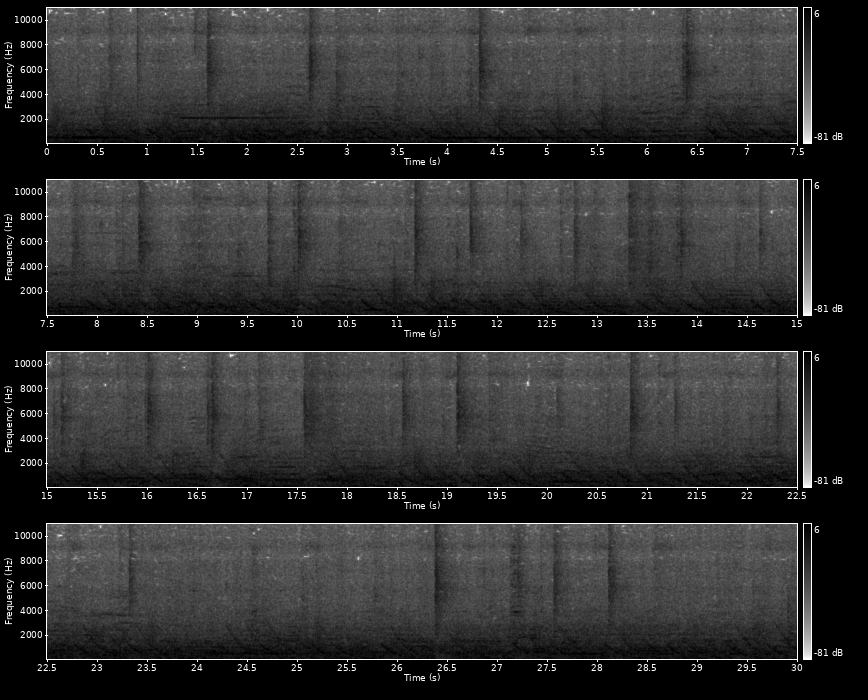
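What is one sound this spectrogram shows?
Arcade machines play loud, busy electronic music and sounds.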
